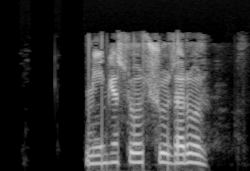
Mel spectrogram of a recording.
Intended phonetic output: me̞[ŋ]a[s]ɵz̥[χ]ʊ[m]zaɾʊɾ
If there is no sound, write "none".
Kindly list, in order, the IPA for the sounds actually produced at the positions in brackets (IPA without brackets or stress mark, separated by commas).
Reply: ŋ, s, ʃ, none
